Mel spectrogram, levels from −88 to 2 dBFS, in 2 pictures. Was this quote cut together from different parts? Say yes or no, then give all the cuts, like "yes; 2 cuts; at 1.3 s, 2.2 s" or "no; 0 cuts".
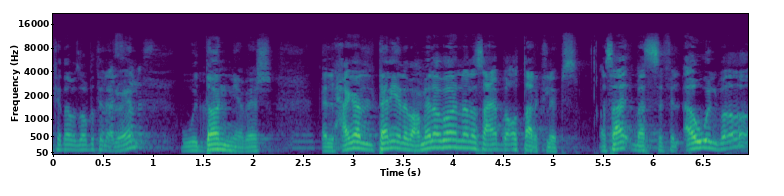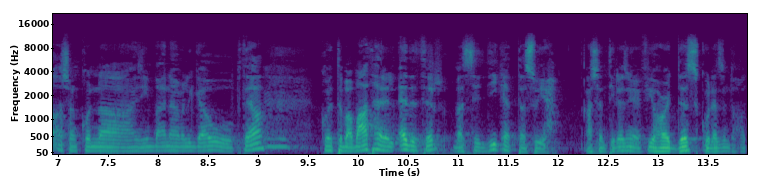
no; 0 cuts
